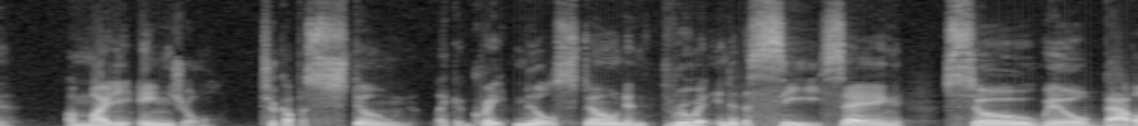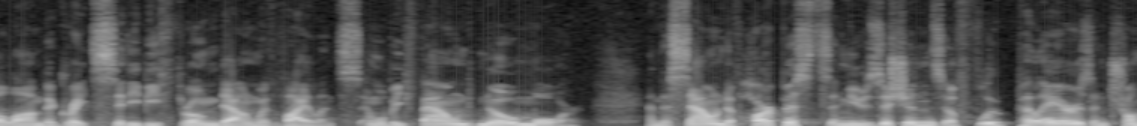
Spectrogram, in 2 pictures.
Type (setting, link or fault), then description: setting, large echoing room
